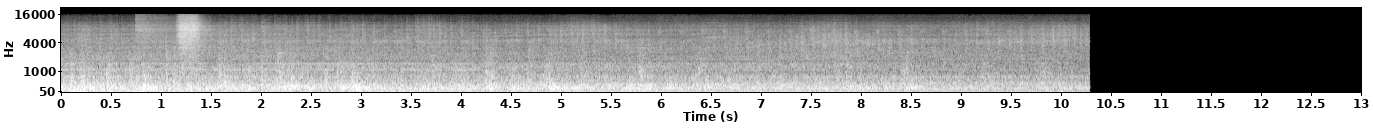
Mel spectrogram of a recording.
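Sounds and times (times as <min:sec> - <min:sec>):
train cars rumbling on rails: 0:00.0 - 0:10.3.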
